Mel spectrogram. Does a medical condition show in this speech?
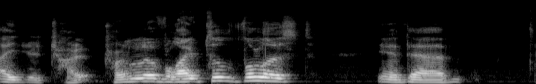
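Yes: Friedreich's ataxia.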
